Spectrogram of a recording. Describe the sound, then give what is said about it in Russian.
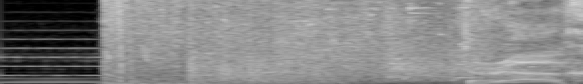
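Wooden boards crack and glass shatters as a glass lift crashes through a roof: a sudden loud, dense crash bursts in after a brief tonal lead-in and roars on, with creaking, whining scrapes sweeping up and down near the end. “Трах-тарарах! Треск ломающихся досок, звон разбитого стекла и абсолютная темнота, в которой подъемник с невероятным грохотом и скрежетом прокладывал себе дорогу,”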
